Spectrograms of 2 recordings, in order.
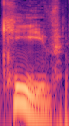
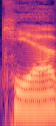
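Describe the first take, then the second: First: The name is said the local Ukrainian way. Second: The name is said the anglicized English way. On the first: "That's how they would say it there" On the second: "as we say in English"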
